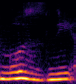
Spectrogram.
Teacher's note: मुज में आपने थोड़ी सी सीटी की आवाज हल्की सी लानी है, ज्यादा नहीं लानी, ठीक है।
